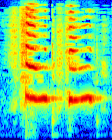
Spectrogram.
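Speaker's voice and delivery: very high, loud squeal of help; panicked cry. A narrator's reading. Piglet sees the Heatherlump and screams in panic. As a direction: scream for help in a tiny terrified voice. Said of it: "cried Piglet".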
